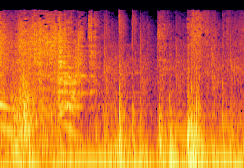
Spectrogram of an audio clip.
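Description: A crash at the start, a noisy burst that fades within about half a second, over background music with a steady low line.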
